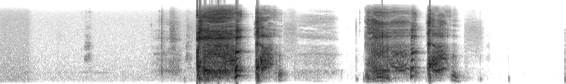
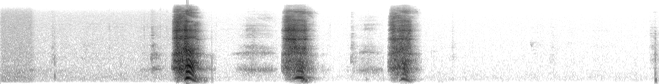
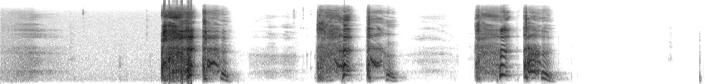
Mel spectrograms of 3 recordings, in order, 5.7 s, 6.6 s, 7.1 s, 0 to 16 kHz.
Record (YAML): cough_length: 5.7 s
cough_amplitude: 26028
cough_signal_mean_std_ratio: 0.34
exhalation_length: 6.6 s
exhalation_amplitude: 25032
exhalation_signal_mean_std_ratio: 0.21
three_cough_length: 7.1 s
three_cough_amplitude: 26028
three_cough_signal_mean_std_ratio: 0.31
survey_phase: alpha (2021-03-01 to 2021-08-12)
age: 45-64
gender: Female
wearing_mask: 'No'
symptom_cough_any: true
symptom_new_continuous_cough: true
symptom_shortness_of_breath: true
symptom_fatigue: true
symptom_fever_high_temperature: true
symptom_change_to_sense_of_smell_or_taste: true
symptom_loss_of_taste: true
symptom_onset: 3 days
smoker_status: Never smoked
respiratory_condition_asthma: false
respiratory_condition_other: false
recruitment_source: Test and Trace
submission_delay: 2 days
covid_test_result: Positive
covid_test_method: RT-qPCR
covid_ct_value: 18.6
covid_ct_gene: ORF1ab gene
